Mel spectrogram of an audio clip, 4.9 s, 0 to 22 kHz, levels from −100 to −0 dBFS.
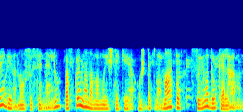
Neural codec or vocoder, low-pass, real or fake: vocoder, 22.05 kHz, 80 mel bands, HiFi-GAN; 3.6 kHz; fake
